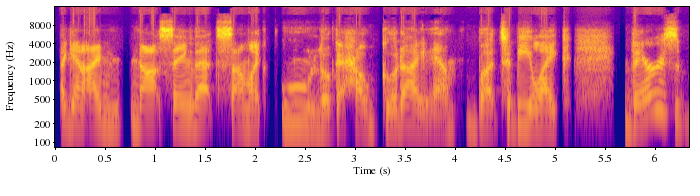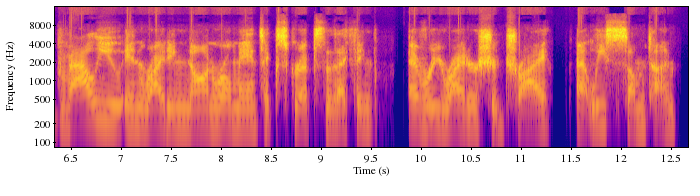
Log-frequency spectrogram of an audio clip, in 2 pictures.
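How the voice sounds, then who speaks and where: Woman, lower voice, halting casual panel talk, dry room. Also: level tone, fairly bright tone, dry recording. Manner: hesitant, halting, self-deprecating. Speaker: ASMR script writer, podcast panelist. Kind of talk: casual chat.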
